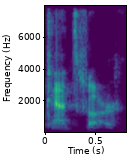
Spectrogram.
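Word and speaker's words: Čančar: let them vlot vatco it's vatco canar he's Slovenian so C andc and he has like a little upside down triangle over both the Seas if you know what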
